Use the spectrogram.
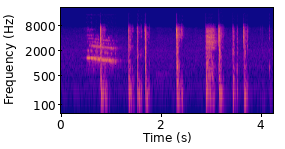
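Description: Keys pressed on a computer keyboard while working in Microsoft Excel: about a dozen sharp, close clicks in small irregular bursts after a short noisy rustle, with silent gaps between groups and no talk.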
